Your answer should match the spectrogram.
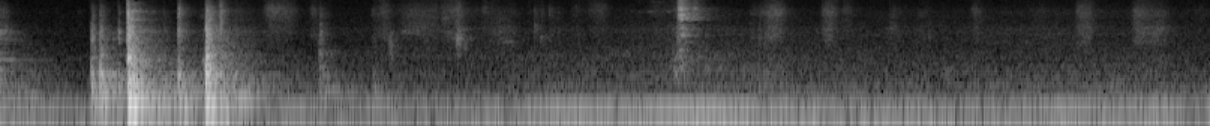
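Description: Glass blender jar knocked down onto its metal base with two sharp clunks about a second in, followed by faint handling sounds over a low steady rumble; the blender motor is not yet running.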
